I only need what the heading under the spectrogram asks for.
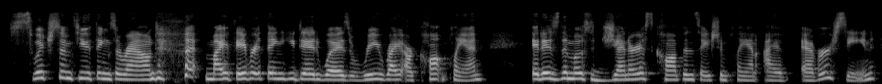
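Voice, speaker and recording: A woman giving an upbeat, chatty recruiting pitch as a network marketing presenter, smiling as she talks. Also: fairly bright tone. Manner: upbeat, smiling while talking; chatty, uses filler "like" and "um".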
